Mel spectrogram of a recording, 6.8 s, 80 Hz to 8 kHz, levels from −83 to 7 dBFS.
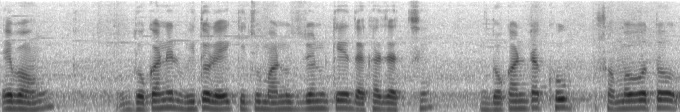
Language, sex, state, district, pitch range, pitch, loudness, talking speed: Bengali, male, West Bengal, Dakshin Dinajpur, 135-155 Hz, 145 Hz, -16 LUFS, 90 wpm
